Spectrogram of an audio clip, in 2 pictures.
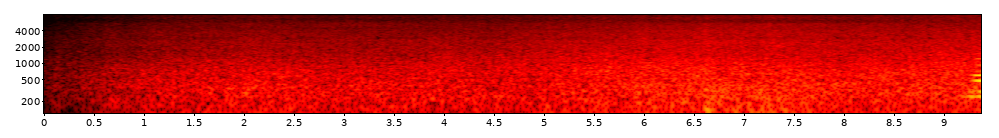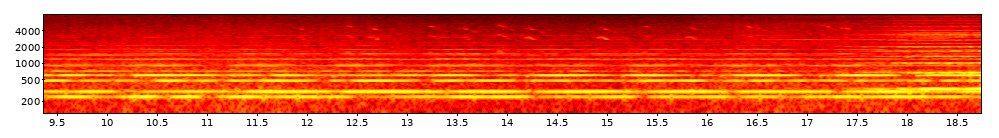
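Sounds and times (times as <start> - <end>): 
orchestral intro: 9.3 - 18.7.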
